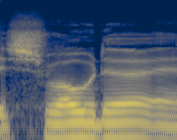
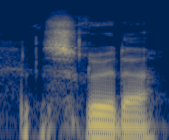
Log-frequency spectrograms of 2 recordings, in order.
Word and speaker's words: Schröder: People say Schröder, and it got to a point where my mom came to me and she was like, why are they always saying it wrong?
